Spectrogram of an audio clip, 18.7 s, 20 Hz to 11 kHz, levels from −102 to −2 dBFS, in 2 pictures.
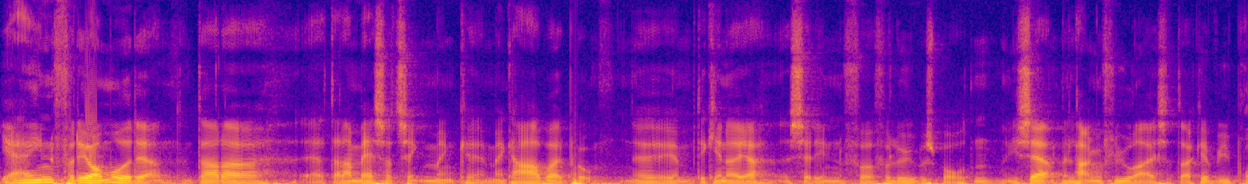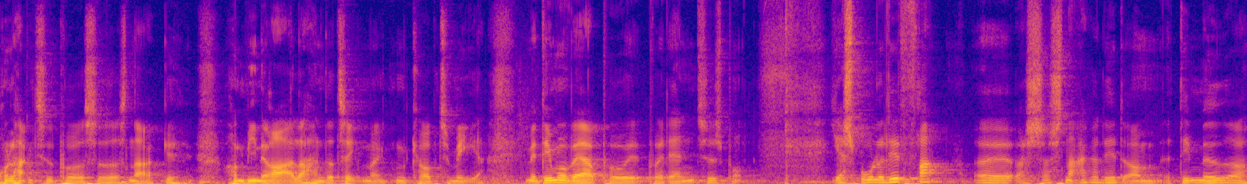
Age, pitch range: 30-49, 105-125 Hz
